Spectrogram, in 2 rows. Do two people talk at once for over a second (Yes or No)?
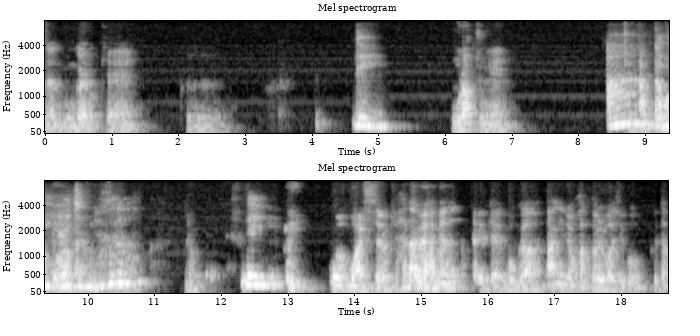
Yes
